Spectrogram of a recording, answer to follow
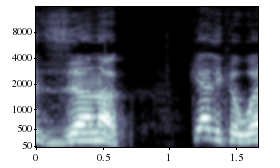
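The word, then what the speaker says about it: Janak: और के से क क का उच्चारण लास्ट में क्या होगा आधा हो जाएगा ठीक है ना जनक देख रहे है ना उच्चारण इसका लास्ट में आधा हो रहा है क का जनक ऐसे हो रहा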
